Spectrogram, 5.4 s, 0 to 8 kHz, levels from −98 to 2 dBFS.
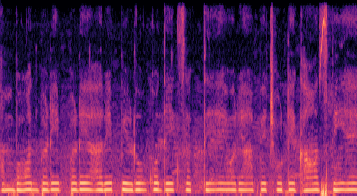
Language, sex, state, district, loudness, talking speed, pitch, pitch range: Hindi, female, Odisha, Khordha, -16 LUFS, 180 wpm, 270 Hz, 265-270 Hz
